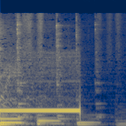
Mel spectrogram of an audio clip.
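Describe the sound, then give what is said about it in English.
Telephone ringing from an incoming call, heard as a steady, loud mid-pitched tone over a low hum that stops abruptly about two-thirds of the way through. “I'd be careful answering that call.”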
